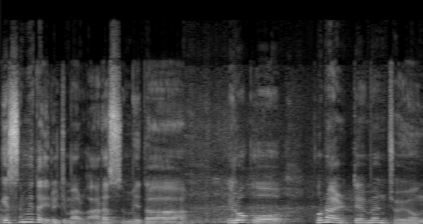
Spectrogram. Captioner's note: audience Laughter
